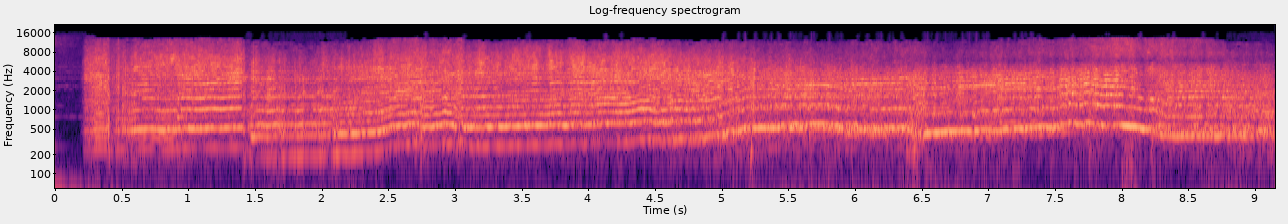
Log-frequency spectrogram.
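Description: A Red Bull Formula 1 car engine screams at high revs on Avenida Reforma for about nine seconds, its harmonic whine climbing and dipping with each throttle change, loud and continuous with no talking.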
